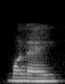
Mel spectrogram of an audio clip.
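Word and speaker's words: Monáe: Now, the song we're playing for you, I can't pronounce the person's surname. Janelle? Monet.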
